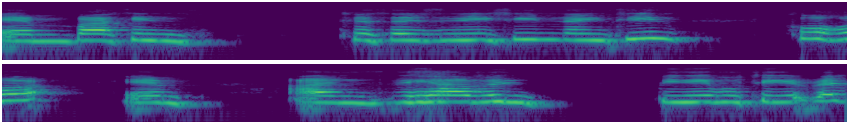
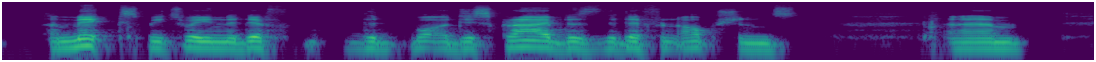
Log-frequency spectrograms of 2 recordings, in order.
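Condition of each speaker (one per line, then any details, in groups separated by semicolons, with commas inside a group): Cerebral palsy
No condition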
